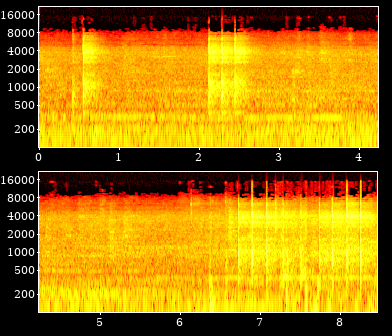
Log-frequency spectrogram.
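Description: Silicone spatula scraping cake batter out of a bowl into an aluminium tube pan: two brief scrapes early, then a quick run of light clicks and knocks of the spatula and pan near the end, over a steady low hum.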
